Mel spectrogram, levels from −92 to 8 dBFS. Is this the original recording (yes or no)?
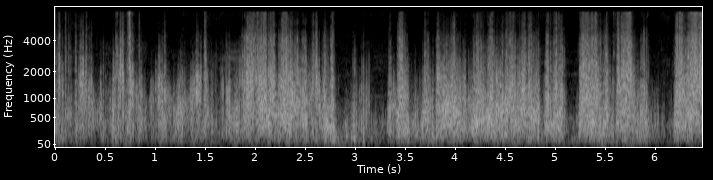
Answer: yes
